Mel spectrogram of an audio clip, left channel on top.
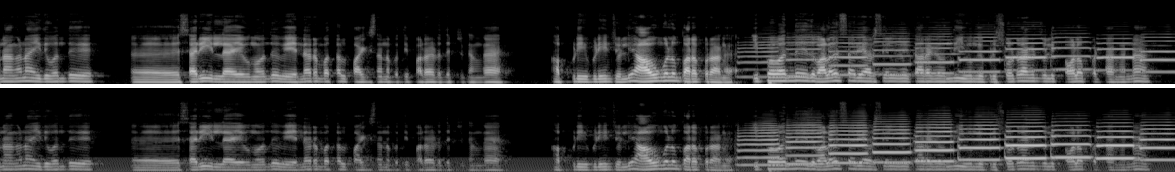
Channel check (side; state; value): right; noise; hum, 28 dB below the sound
